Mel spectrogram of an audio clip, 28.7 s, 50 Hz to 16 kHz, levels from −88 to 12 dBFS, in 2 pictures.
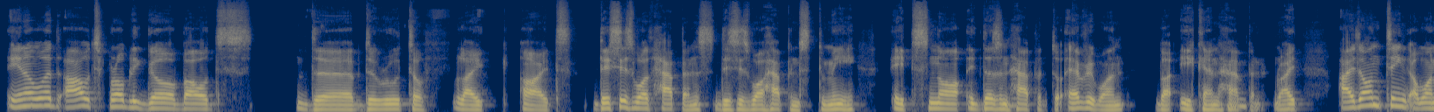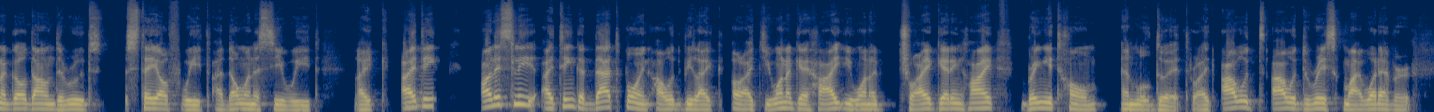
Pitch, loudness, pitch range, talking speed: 125 Hz, -19 LUFS, 115-140 Hz, 205 wpm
